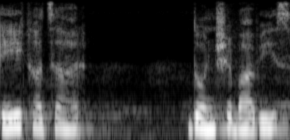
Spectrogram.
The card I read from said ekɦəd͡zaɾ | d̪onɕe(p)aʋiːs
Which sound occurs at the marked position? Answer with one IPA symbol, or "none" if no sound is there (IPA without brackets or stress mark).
b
